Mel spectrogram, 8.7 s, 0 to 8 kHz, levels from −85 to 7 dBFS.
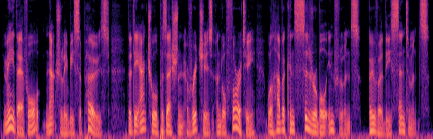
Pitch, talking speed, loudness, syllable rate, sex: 100 Hz, 150 wpm, -19 LUFS, 6.1 syllables/s, male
